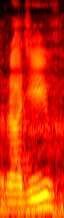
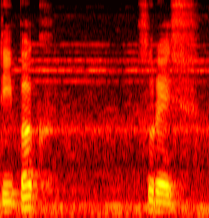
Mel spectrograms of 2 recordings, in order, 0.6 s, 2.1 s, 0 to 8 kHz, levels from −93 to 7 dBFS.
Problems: constant background noise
